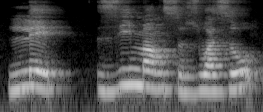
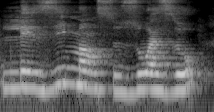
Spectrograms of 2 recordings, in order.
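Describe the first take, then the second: First: The words are said without liaison sounds. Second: The words are joined with liaison sounds. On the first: "sans la liaison" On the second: "je fais les liaisons"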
